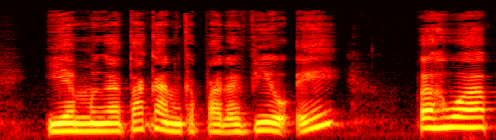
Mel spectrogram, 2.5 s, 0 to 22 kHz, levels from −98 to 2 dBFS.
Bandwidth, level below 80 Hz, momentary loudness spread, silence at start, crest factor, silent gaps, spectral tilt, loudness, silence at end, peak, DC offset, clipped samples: 16.5 kHz; -72 dBFS; 8 LU; 0.25 s; 14 dB; none; -6.5 dB/octave; -23 LUFS; 0 s; -8 dBFS; under 0.1%; under 0.1%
